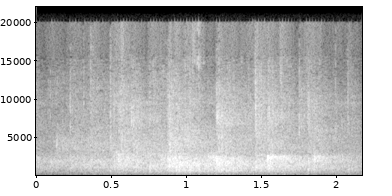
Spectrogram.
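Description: Church congregation applauding during a Spanish-language sermon, a broad steady wash of clapping that swells in the middle and tapers off, moderately loud and without talk over it.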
